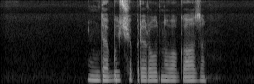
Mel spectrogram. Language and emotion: Russian, sad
